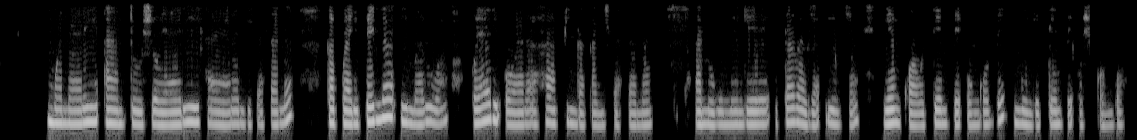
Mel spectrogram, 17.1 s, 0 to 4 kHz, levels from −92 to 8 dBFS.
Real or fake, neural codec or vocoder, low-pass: real; none; 3.6 kHz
